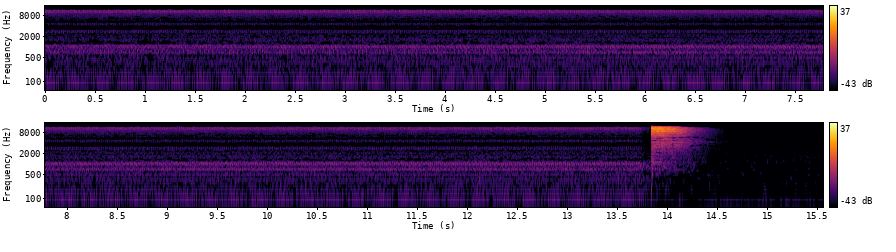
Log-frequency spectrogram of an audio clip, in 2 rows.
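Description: Orex low-noise oil-free air compressor running with a steady motor hum. About 14 seconds in it is switched off at its pressure switch: a short, loud hiss of released air, then the hum stops.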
